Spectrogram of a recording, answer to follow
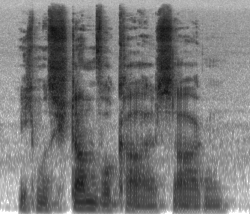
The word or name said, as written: Stammvokal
